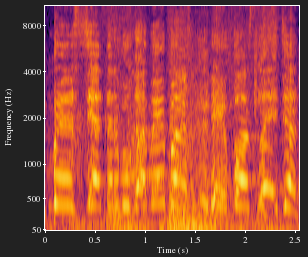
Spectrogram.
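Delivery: high, loud climactic call; esports caster. Real, not acted. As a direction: scream the finale like a caster. (teriakan komentator esports di akhir laga)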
